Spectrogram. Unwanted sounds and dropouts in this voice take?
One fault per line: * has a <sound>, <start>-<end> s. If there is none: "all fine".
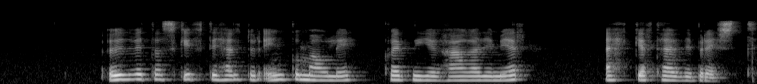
all fine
